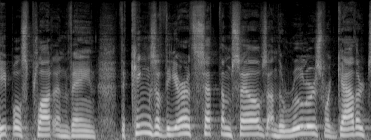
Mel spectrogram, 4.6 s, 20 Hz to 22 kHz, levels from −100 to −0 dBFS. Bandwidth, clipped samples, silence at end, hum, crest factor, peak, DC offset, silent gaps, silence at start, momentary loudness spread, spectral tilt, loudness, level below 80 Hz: 19.5 kHz; under 0.1%; 0 s; none; 14 dB; -12 dBFS; under 0.1%; none; 0 s; 6 LU; -6.5 dB/octave; -26 LUFS; -56 dBFS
